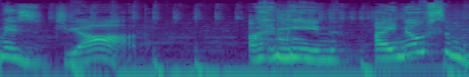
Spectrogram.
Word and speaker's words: Job: As much as I think you're right about his dedication, in this particular situation, this person's name is pronounced Job.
